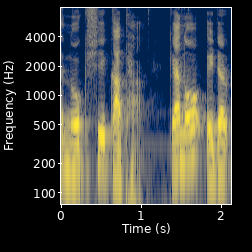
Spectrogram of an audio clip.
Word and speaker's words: কাঁথা: সেটা হলো নকশী কাঁথা এটার উচ্চারণ কিন্তু কানথা হবে না উচ্চারণটা হবে কাঁথা একটু পরে তোমরা জানতে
